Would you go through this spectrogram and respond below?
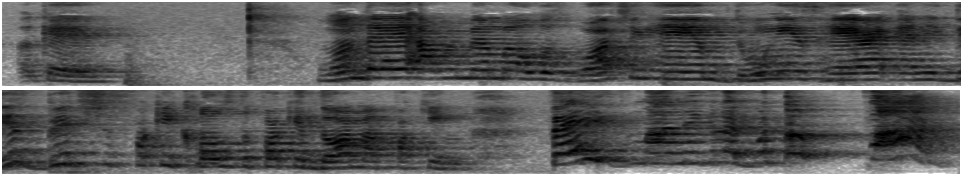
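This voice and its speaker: A young woman casually telling personal stories to camera in a blunt, expressive, slangy way with plenty of swearing. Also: on the high side. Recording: echoey room, mic at a distance.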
